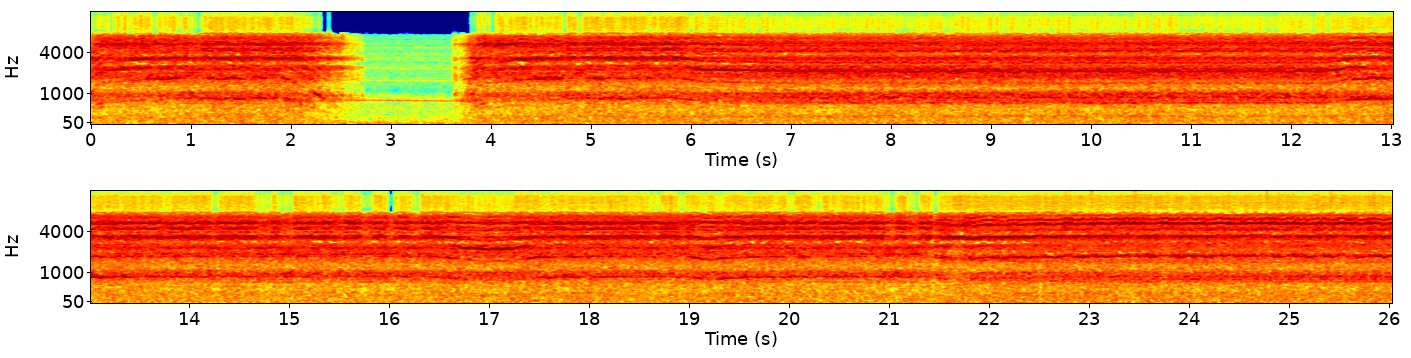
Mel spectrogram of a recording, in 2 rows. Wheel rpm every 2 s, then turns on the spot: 100, 100, 160, 220, 210, 210, 220, 240, 230, 230, 230, 210, 210.
none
